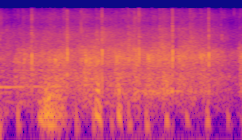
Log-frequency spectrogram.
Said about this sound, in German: Einmal Applaus Dankeschön. für Andreas Büsch. Danke.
